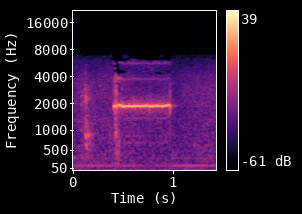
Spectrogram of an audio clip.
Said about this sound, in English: I'm not here at the moment, so please leave a message and phone number, and I'll get back to you as soon as I can. Don't forget to wait for the beep.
